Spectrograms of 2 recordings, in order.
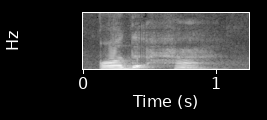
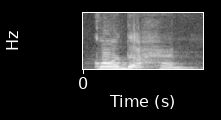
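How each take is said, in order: First: The word ends on a vowel, no n. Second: The word ends with an n sound. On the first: This is how it is read when stopping at the verse end. "maka dibaca menjadi qodha" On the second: This is the written form with tanwin. "terdapat kalimat qodhan"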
